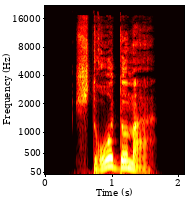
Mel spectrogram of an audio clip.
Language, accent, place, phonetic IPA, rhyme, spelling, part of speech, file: German, Germany, Berlin, [ˈʃtʁoːˈdʊmɐ], -ʊmɐ, strohdummer, adjective, De-strohdummer.ogg
- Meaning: inflection of strohdumm: 1. strong/mixed nominative masculine singular 2. strong genitive/dative feminine singular 3. strong genitive plural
